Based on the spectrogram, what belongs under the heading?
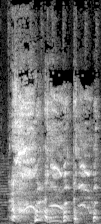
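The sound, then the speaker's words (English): A person coughs several times in quick succession, a voiced string of short rasping bursts with a throaty edge, with no talking around it. “So the first thing we will do is I'm going to do a little cough.”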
